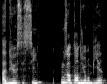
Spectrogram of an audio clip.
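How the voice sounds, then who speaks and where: A woman voicing a heartbroken young woman in an audiobook, speaking softly and quietly through sobs. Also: high-pitched, fairly even intonation, moderate pace, voice pushed up, natural voice. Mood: tearful. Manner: soft, quiet, sobbing delivery. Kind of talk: audiobook dialogue reading.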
